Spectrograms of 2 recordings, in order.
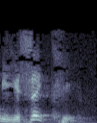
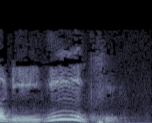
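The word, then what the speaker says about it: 郦食其: 米粒的粒旁边有个九九米，像李，李世奇啊，就是个饮食的食，一个人读李世奇，哈、啊，没李世奇，噶读作李义奇，李义奇，这噶叫食食就读义，啊，个人名的食，啊，人名啊，李义奇，黑化读义，啊，没读食，也没读诗。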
